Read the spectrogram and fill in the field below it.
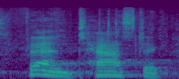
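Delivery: ordinary delivery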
